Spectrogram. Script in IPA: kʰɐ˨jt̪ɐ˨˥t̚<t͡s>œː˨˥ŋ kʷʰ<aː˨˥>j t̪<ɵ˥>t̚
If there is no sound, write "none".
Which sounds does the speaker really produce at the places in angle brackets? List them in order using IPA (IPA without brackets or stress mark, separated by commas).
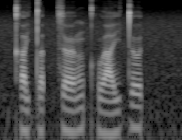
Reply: t͡s, aː˨˥, ɵ˥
